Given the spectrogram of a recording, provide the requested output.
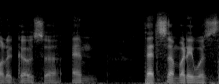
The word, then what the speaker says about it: Gose: Gosa? Yeah, That's how you pronounce the E at the end? Yeah, it's Gosa. Yeah. G-O-S-E, Gosa, got it. Yeah. I always thought it was pronounced Gose up until I heard somebody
